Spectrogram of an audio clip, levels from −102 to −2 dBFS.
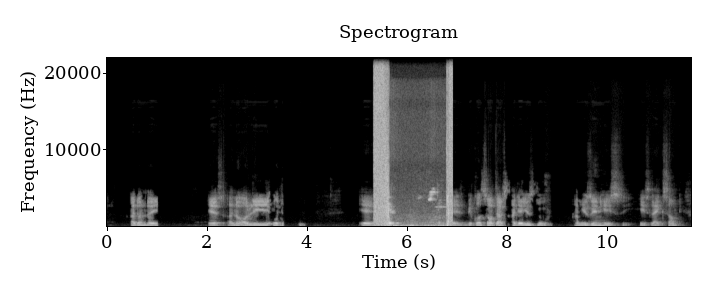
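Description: It's a speech clip, and the trouble sits between 5.32 and 6.91 s, just before "because sometimes I dey": the sound turns into a blast of loud, harsh broadband noise. That's samples built from the wrong bytes. For that stretch the reader is assembling each sample from misaligned or swapped bytes, so the jittery low bits end up as the big part of every value.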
